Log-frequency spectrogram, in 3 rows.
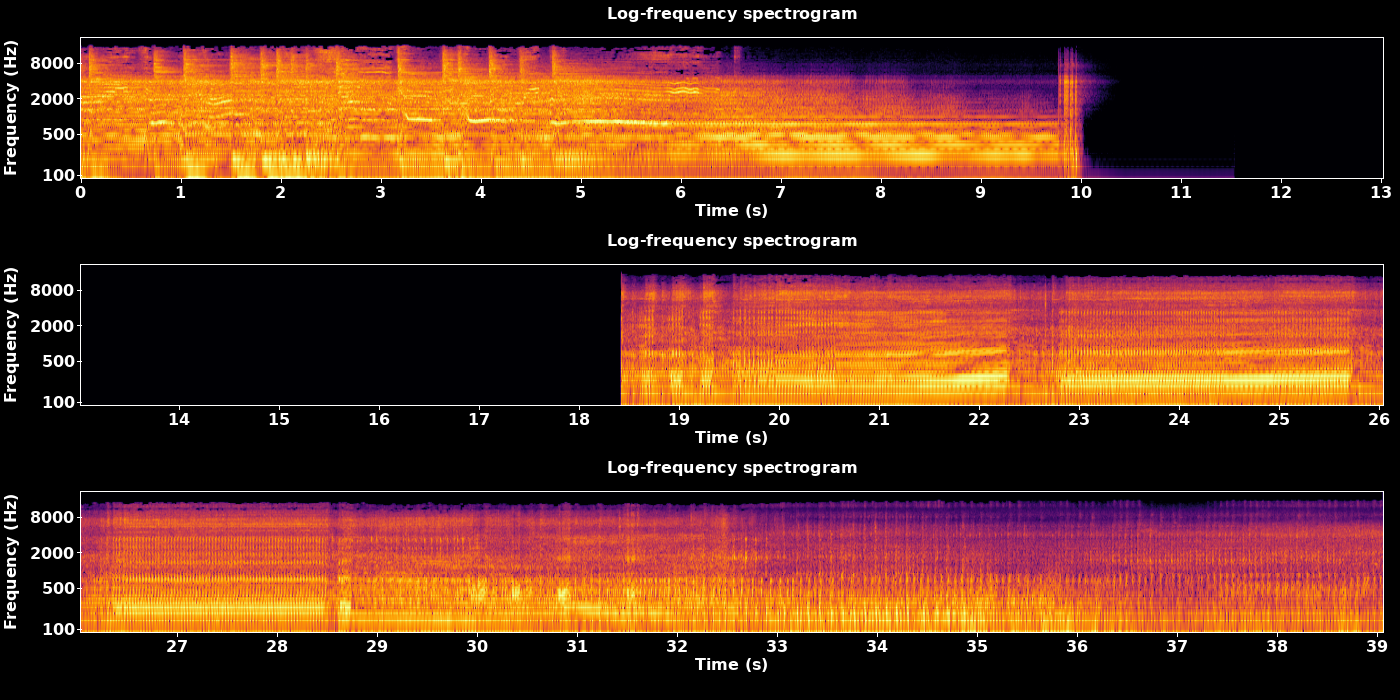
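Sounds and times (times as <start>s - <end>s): dirt bike engine accelerating: 18.4s - 39.0s.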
